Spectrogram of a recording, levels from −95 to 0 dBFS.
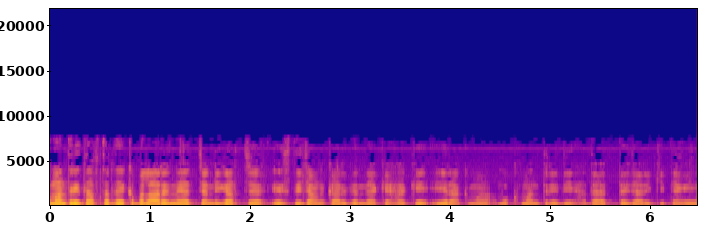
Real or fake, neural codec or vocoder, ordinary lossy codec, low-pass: real; none; none; none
